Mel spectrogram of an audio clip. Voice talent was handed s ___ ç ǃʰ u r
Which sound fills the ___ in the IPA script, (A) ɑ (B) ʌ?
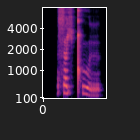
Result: B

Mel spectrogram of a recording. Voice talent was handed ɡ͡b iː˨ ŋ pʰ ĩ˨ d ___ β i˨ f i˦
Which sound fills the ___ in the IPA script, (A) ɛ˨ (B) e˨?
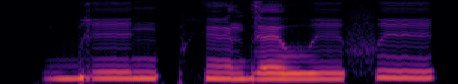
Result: B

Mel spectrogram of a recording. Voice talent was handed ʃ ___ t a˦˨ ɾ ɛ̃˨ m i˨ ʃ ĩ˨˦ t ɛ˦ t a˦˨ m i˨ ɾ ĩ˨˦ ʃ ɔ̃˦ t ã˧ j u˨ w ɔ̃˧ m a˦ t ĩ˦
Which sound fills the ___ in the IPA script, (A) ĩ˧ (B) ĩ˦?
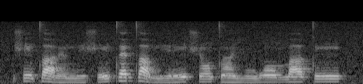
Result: B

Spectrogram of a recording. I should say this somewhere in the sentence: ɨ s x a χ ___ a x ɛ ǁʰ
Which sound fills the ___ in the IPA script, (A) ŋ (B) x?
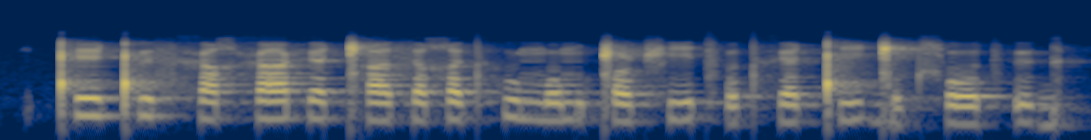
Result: B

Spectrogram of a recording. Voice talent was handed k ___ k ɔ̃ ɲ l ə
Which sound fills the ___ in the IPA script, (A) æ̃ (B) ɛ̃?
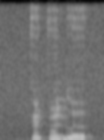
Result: A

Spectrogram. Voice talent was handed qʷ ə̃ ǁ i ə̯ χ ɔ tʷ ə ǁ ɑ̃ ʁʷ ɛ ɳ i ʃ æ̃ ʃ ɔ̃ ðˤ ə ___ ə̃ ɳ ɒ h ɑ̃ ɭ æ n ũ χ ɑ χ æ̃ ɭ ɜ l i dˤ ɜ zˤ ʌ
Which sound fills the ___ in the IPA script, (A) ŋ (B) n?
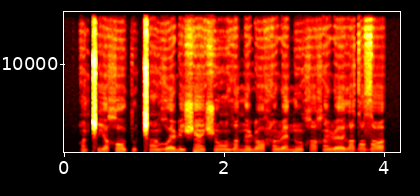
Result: B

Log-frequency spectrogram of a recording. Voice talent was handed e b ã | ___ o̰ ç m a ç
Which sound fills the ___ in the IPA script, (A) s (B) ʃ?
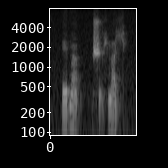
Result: B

